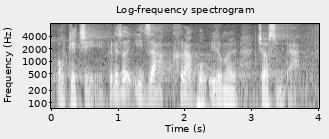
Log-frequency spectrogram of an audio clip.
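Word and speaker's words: יצחק: 원래 이 발음이 이삭이 아닌 이자크죠. 이자크라고 하는데 이 자하크라는 말이 웃다라는 말입니다.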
